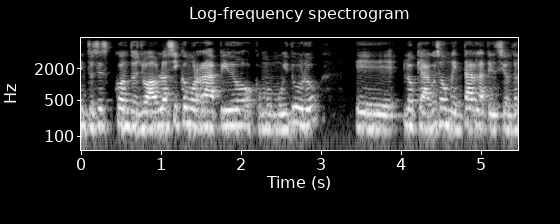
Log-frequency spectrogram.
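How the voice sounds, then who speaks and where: This man's intonation is fairly even. His pitch is fairly high. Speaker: webinar presenter. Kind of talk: webinar presentation. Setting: online webinar. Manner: fast; hesitant fillers.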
